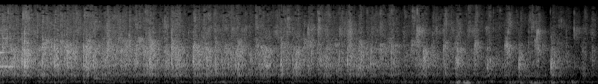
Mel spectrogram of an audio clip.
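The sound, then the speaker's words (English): At a church service, an audience applauds the children in sustained applause, a dense, even wash of many hands clapping at once that holds steady for several seconds and slowly tapers slightly toward the end. “Give them a big round of applause, guys.”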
